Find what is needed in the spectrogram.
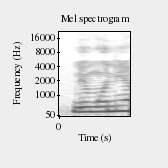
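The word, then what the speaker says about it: pneumonia: निमोनिया में P silent होता है, आप सब क्लियर होंगे, इस चीज से अवेयर होंगे।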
